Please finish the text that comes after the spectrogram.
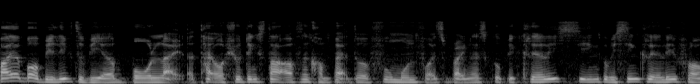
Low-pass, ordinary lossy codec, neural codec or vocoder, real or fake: none; none; none; real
